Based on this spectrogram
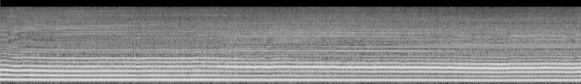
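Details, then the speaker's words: Jonsered 2156 C chainsaw at full throttle: a steady high scream that drops to about 11,500–11,600 rpm from about 13,600 and gains nothing after fuel adjustments. Owner suspects a limited coil. RPM limited at full throttle. "didn't gain anything in RPM that time same thing getting down about 115 116"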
